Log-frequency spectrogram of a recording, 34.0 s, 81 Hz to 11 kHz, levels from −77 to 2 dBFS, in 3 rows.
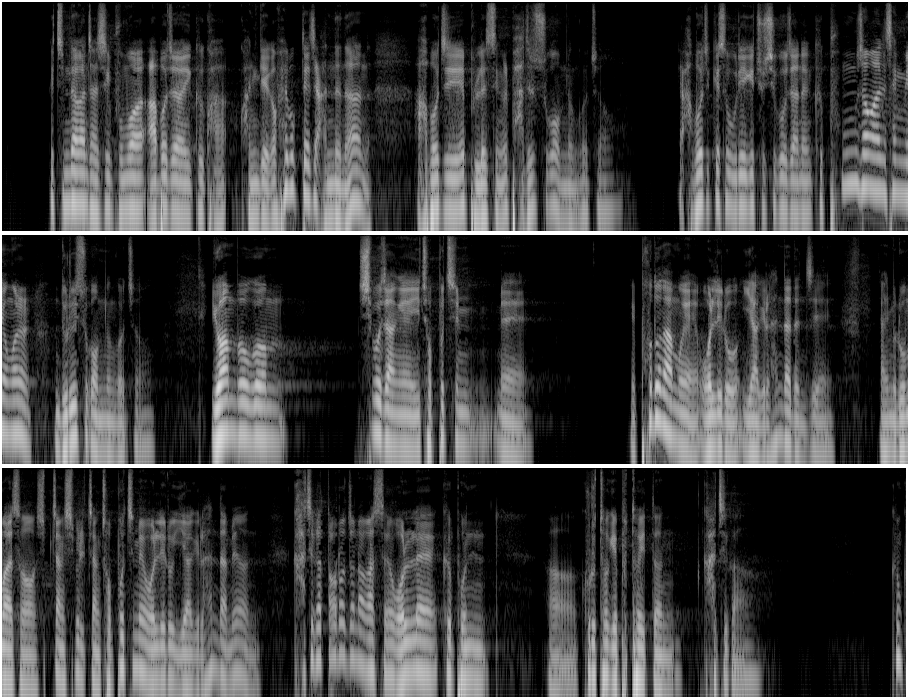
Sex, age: male, 40-59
